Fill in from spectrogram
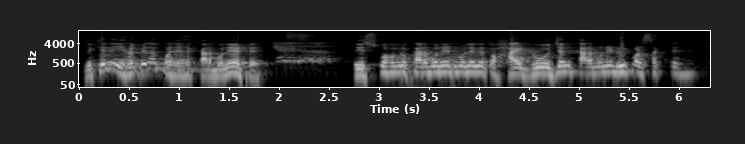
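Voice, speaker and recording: A man's voice: sits high, expressive, a little fast, narrow, tinny audio. A male chemistry teacher lecturing a classroom, repeating each question and drilling the answer emphatically.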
